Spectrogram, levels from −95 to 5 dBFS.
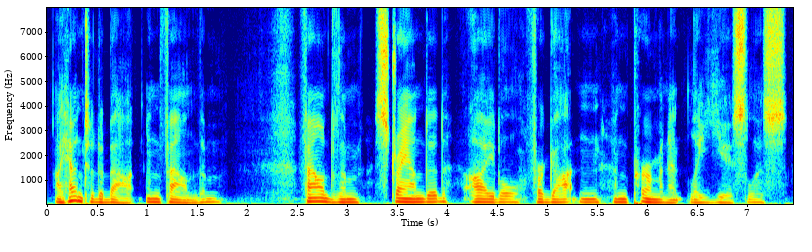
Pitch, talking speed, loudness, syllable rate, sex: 115 Hz, 105 wpm, -17 LUFS, 4.0 syllables/s, male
